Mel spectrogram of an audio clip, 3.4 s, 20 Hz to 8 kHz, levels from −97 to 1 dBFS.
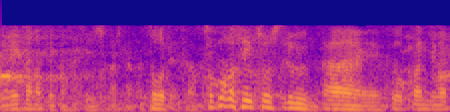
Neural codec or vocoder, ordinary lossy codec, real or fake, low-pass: codec, 16 kHz, 4 kbps, FreqCodec, smaller model; AAC, 16 kbps; fake; 7.2 kHz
